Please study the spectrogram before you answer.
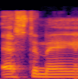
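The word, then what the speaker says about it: Estime: know of his name like estim I believe is the correct way you know it sounds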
